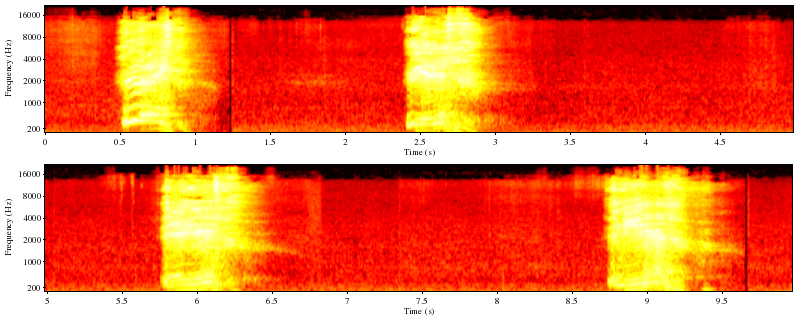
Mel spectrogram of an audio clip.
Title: Really Strong Sneezes (m)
